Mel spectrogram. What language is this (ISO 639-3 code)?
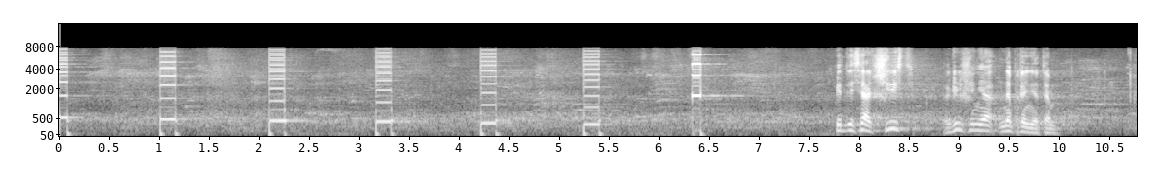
ukr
